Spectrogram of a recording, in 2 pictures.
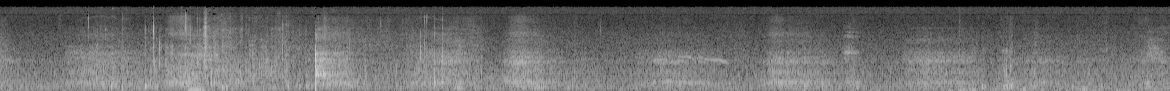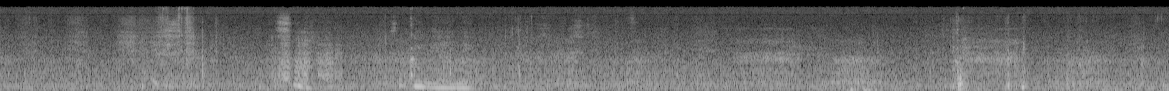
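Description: Boots scrape and shuffle on rock as someone climbs.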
